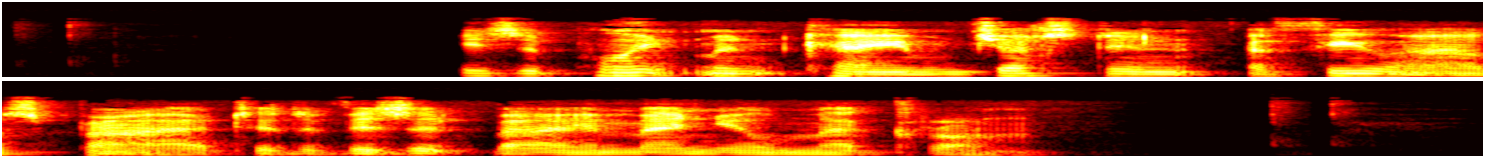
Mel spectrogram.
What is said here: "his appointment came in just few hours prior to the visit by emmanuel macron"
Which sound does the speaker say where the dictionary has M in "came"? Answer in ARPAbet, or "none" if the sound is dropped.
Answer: none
